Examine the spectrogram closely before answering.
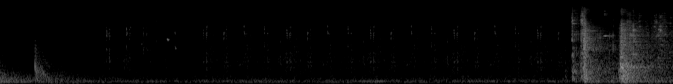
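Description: A lock clicks and rattles as it is picked.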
